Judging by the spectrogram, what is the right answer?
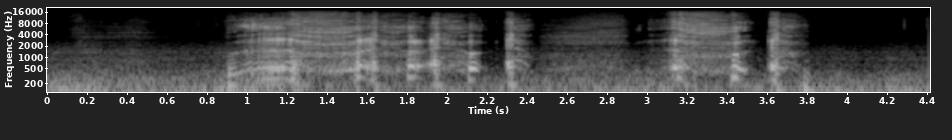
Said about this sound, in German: Ja, und jetzt, äh, jetzt, wo ich die Erkältung habe und beim Husten merke, wie mir echt die Lunge brennt,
